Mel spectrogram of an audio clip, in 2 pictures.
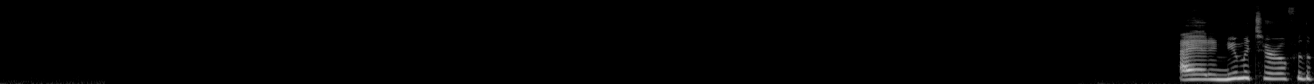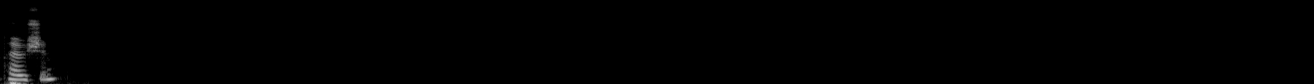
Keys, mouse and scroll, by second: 1.4 scroll up 1, 1.7 middle click, 2.7 click, 3.1 KP_Decimal, 3.7 KP_5, 3.9 middle click, 5.0 click, 7.3 KP_Decimal, 8.2 KP_5, 10.7 click, 22.4-23.2 typing, 23.5 Return.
